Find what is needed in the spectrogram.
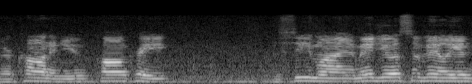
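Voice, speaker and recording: Mumbling at a fairly slow pace, a man with a fairly high pitch speaks in monotone, flat intonation, with audible room echo and noticeable background noise. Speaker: conspiracy video creator. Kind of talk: solo video monologue. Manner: rambling, mumbling.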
